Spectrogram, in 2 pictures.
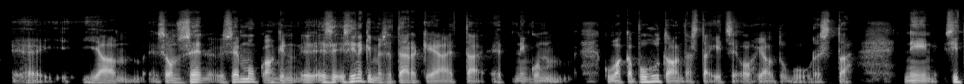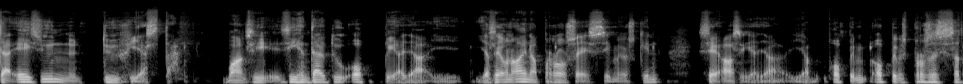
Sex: male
